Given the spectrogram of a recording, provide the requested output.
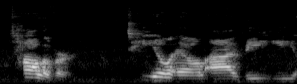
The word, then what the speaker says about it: Taliaferro: probably another French word Taliaferro that sounds French but we don't pronounce it that way we pronounce it Toliver pol I ve R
